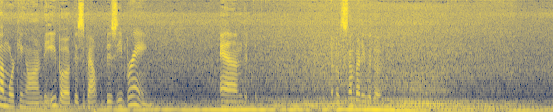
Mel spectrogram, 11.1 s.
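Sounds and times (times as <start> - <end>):
speech: 0.0 - 3.2, 6.7 - 8.2
loud noisy truck driving past: 0.0 - 11.0.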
